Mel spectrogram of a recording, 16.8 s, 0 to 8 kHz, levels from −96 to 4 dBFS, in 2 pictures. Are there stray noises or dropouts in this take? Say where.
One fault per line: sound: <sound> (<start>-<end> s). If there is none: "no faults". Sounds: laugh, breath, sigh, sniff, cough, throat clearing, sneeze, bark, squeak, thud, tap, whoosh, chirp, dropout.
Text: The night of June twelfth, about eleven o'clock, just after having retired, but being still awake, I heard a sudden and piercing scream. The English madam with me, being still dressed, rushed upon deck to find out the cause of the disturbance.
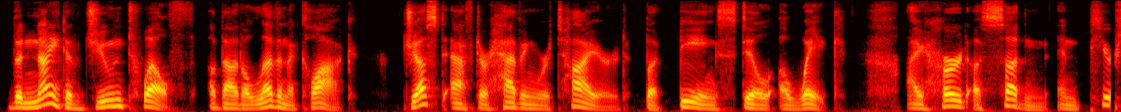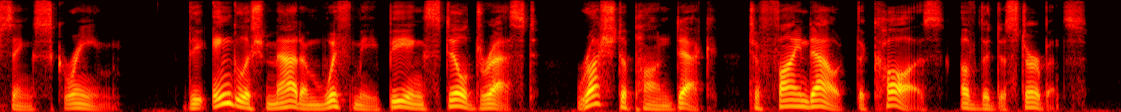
sound: dropout (8.3-8.4 s)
